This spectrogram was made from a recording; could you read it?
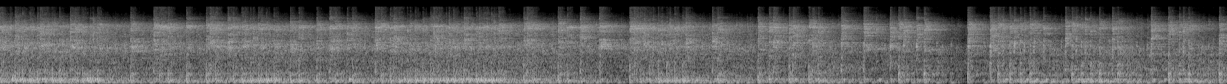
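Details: Harley Shovelhead chopper V-twin after new battery, solenoid rewiring and ground fix, engine hot during carb adjustment; loud uneven running with irregular sharp pops and stumbles, not improving; owner suspects it needs jetting: rough running.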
